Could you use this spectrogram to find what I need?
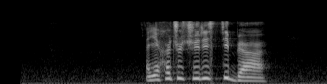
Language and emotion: Russian, angry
